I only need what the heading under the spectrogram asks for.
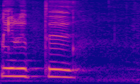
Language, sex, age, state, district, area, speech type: Tamil, female, 18-30, Tamil Nadu, Sivaganga, rural, read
